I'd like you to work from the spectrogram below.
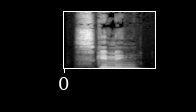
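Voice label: "skimming", British English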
